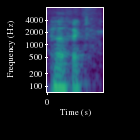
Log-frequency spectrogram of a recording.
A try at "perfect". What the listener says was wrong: Perfect. With a T.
